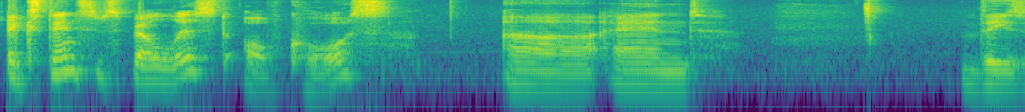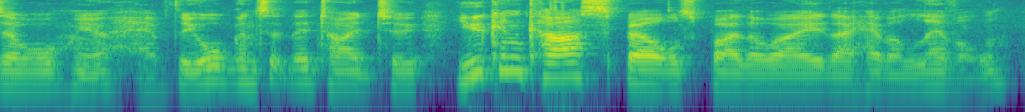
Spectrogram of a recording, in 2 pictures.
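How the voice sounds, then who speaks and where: A man giving a casual, rambling review of a tabletop game, with a wry, dark humour and plenty of fillers and restarts. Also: mid-range voice, big pitch swings, a little slow.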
